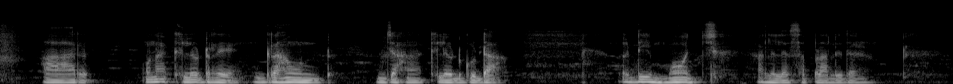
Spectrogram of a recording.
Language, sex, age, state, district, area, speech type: Santali, male, 30-45, West Bengal, Purba Bardhaman, rural, spontaneous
